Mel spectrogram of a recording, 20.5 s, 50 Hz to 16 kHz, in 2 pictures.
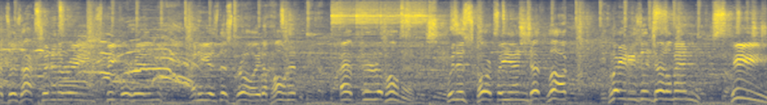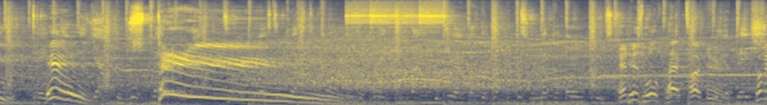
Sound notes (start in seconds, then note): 15.3 crowd cheering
